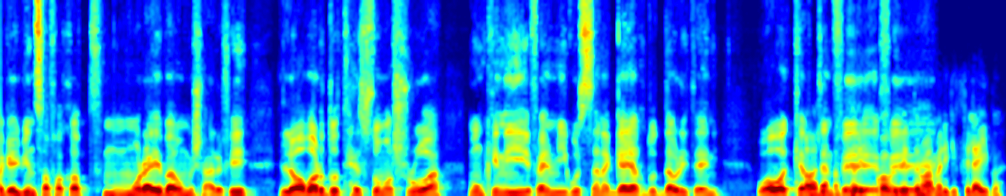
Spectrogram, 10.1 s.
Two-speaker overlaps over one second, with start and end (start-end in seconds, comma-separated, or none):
8.1-9.4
